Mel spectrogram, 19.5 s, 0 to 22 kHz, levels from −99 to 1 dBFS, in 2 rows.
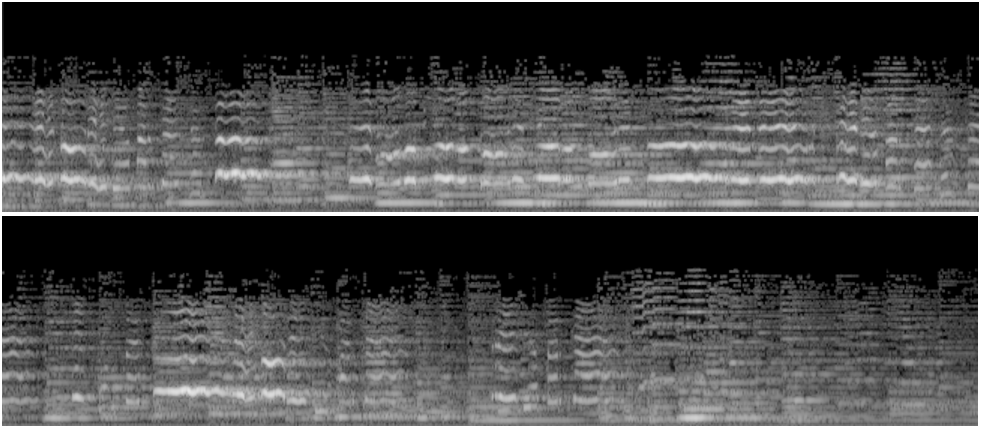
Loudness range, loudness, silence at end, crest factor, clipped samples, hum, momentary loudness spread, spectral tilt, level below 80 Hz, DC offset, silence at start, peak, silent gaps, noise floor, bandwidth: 13 LU; -22 LUFS; 0 s; 18 dB; under 0.1%; none; 19 LU; -4 dB/octave; -64 dBFS; 0.1%; 0 s; -6 dBFS; none; -45 dBFS; 7.8 kHz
